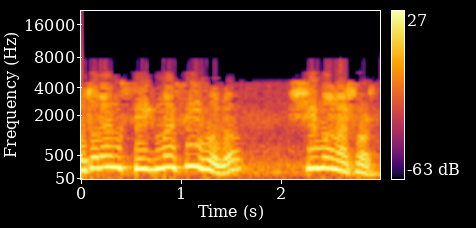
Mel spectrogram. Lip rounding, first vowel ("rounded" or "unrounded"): rounded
